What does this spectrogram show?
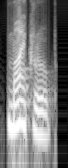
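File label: "microbe", English, Indian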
